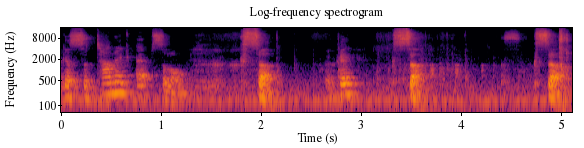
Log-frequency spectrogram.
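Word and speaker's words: ξ: You know, ksa.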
